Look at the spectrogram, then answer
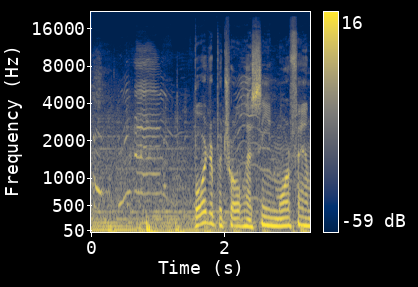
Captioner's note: baby crying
